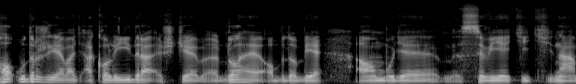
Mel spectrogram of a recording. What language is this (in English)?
Slovak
